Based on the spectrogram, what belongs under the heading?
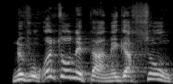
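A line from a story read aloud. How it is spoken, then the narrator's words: Shout. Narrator (French): cria le chef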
